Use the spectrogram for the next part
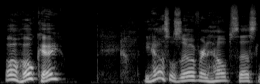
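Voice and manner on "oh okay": loud, high startled reply; startled cop. Retold or imitated. Cop suddenly ordered to help carry a casket, startled. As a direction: blurt it out, caught off guard. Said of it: "to our utter astonishment, the police officer goes".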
